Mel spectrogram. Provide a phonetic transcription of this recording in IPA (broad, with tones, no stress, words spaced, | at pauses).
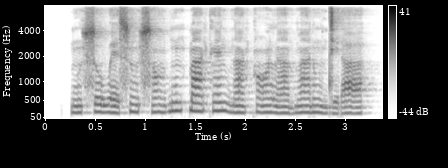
k͡pũ˨so˧wɛ˨sũ˧ sɔ̃˧ɡ͡bũ˦ k͡pã˦kɛ̃˦ nã˧kɔ̃˧ lã˨bã˧ɾũ˨ de˨ɾa˧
